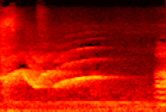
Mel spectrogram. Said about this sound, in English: They were honking. That was the engine. And the police. Oh. Everybody's honking at Mom. Pretty sure they're going up to their usual house up the street, if I had to guess.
